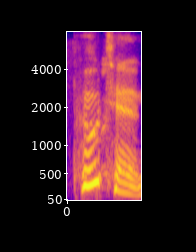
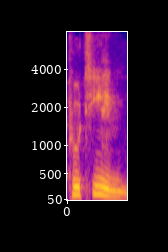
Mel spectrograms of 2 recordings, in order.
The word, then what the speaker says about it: poutine: So it's it looks like poutine, but it's actually the Quebecers, they call it poutine.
